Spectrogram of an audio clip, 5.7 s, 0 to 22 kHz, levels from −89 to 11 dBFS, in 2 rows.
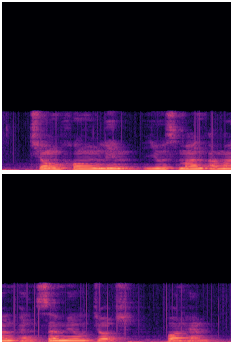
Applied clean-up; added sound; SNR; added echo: none; Crackle; 17 dB; reverberation time 0.4 s.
